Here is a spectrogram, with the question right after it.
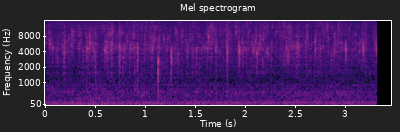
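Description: Cream-cheese-stuffed French toast slices sizzle steadily in a hot pan, a dense close crackle with scattered pops, continuing alone before cutting off abruptly.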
